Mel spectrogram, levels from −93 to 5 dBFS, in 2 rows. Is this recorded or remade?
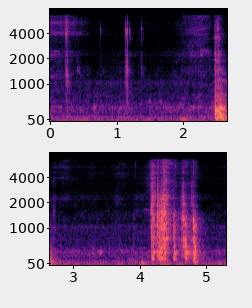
remade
